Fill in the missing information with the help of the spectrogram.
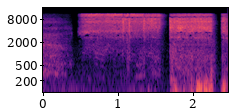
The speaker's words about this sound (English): And after that, I'm going to take a nice long sip of Karelin's sweet tea. the sweetest tea in the galaxy. Listen to how long this sip is.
